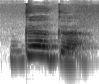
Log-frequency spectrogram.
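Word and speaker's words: 哥: Older brother, Ge.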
